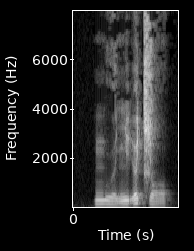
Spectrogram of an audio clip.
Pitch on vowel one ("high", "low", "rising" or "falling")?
low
